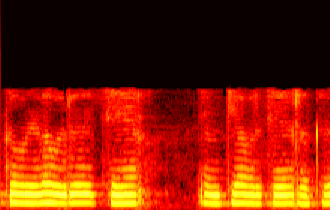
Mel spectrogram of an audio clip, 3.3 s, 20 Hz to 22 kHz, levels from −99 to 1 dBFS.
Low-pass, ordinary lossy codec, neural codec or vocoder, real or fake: 7.2 kHz; AAC, 16 kbps; codec, 44.1 kHz, 2.6 kbps, SNAC; fake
